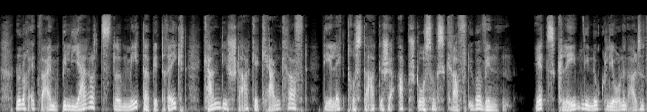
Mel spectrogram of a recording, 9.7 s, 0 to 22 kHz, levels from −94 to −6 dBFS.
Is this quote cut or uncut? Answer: cut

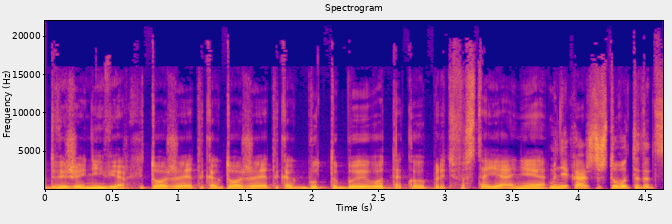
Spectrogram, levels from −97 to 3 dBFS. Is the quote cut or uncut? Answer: cut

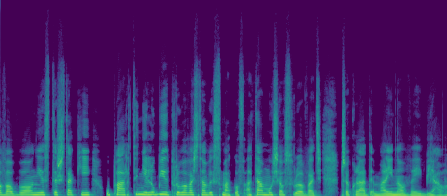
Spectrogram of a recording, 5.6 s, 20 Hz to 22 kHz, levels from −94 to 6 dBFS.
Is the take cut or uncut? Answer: uncut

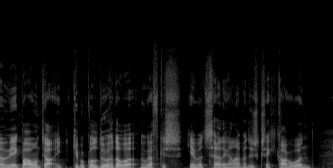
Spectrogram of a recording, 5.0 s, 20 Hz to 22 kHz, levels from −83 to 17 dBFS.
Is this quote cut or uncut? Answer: cut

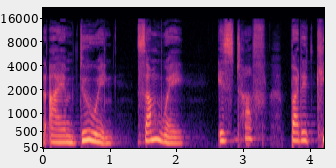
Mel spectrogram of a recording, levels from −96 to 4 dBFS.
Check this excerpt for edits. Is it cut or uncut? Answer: cut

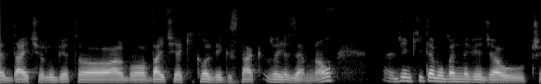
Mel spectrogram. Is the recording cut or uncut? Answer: cut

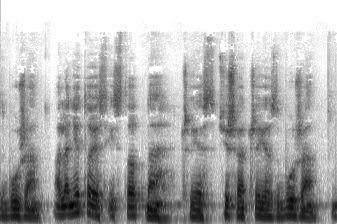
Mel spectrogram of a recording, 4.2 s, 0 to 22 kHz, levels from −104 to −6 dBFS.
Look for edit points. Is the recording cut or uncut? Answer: uncut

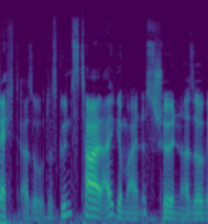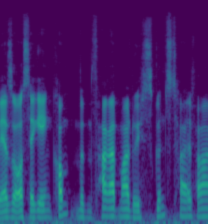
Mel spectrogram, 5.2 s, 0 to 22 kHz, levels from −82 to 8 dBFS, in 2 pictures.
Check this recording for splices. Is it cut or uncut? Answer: uncut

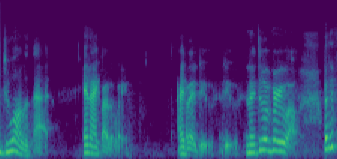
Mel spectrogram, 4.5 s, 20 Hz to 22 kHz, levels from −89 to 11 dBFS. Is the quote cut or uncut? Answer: cut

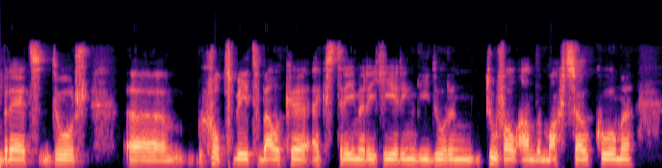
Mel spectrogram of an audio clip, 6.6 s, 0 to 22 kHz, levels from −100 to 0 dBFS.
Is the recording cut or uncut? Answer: uncut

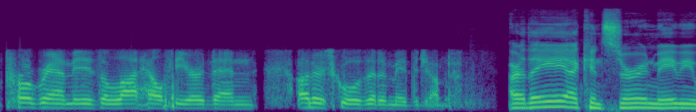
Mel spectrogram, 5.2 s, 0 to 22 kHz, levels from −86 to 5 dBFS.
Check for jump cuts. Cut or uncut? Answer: uncut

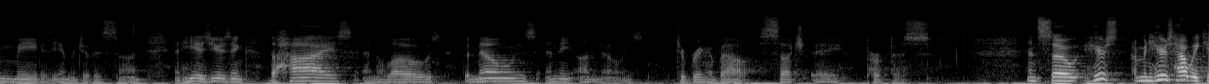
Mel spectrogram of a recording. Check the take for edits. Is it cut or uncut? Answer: uncut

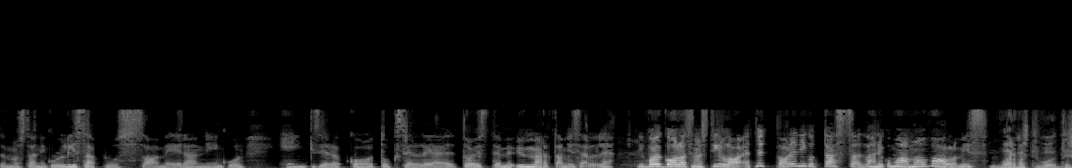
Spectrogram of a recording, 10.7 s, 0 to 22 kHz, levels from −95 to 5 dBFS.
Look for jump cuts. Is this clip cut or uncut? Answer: uncut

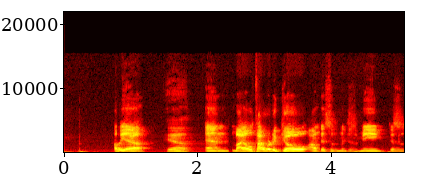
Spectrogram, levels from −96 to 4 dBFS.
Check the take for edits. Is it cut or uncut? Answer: cut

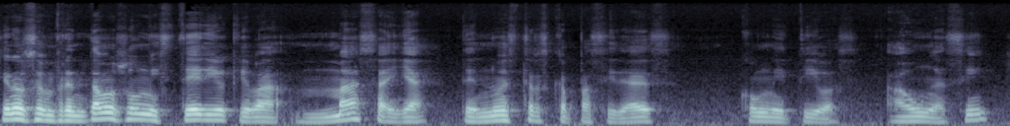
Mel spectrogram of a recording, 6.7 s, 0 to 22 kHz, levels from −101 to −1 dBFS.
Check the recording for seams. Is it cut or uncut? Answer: cut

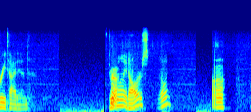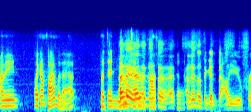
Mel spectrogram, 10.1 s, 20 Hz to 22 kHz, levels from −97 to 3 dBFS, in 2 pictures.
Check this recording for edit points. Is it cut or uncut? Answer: uncut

